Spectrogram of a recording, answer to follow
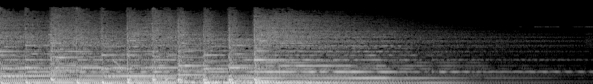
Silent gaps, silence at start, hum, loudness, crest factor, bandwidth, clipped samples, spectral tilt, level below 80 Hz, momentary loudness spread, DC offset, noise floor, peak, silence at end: none; 0 s; none; -15 LUFS; 16 dB; 15.5 kHz; under 0.1%; -5 dB/octave; -20 dBFS; 17 LU; under 0.1%; -45 dBFS; 0 dBFS; 1.25 s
